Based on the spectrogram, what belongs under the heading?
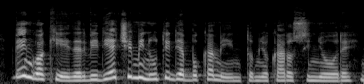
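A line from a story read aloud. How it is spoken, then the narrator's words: Very calm voice. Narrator (Italian): disse Holmes con la voce più tranquilla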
